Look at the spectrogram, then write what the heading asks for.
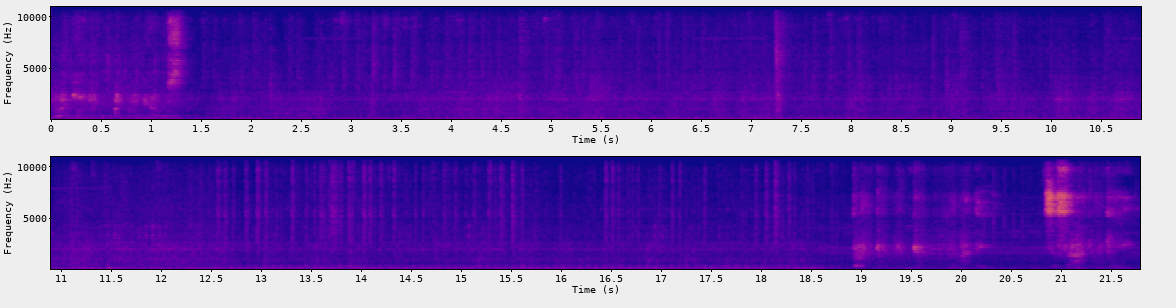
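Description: Argo Bromo Anggrek passenger train running along the rails in Java, a steady loud rumble and rattle heard from inside the carriage with faint clicks of the track and some voices, easing slightly near the end.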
